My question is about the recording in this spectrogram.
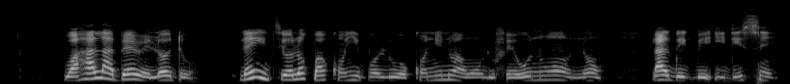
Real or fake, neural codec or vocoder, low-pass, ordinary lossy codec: real; none; 14.4 kHz; AAC, 64 kbps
